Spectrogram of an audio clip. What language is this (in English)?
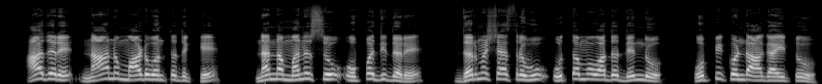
Kannada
